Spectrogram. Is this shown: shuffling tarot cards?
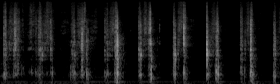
yes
